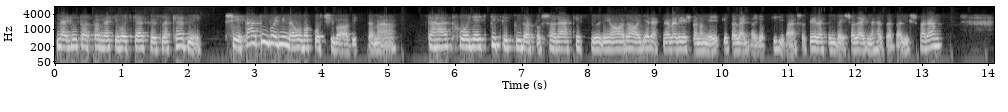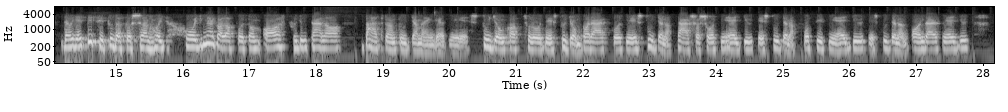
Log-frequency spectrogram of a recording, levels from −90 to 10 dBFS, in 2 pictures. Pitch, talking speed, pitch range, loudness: 170 Hz, 135 wpm, 155-190 Hz, -13 LUFS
